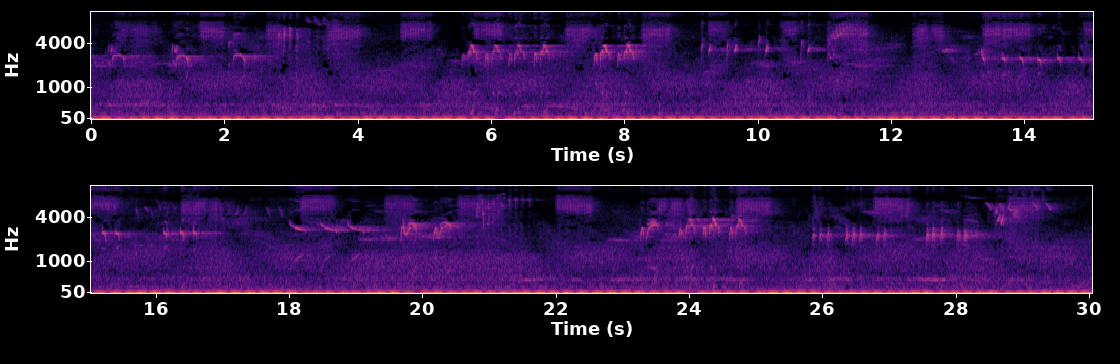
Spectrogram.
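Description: Songbirds singing: repeated short chirps and trilled phrases at several pitches, one longer even trill about halfway through, over a steady background hiss.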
